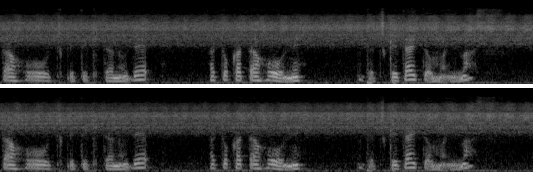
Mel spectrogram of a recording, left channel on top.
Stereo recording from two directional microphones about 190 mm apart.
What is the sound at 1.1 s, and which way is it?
Speech, 15° left (ahead or behind).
